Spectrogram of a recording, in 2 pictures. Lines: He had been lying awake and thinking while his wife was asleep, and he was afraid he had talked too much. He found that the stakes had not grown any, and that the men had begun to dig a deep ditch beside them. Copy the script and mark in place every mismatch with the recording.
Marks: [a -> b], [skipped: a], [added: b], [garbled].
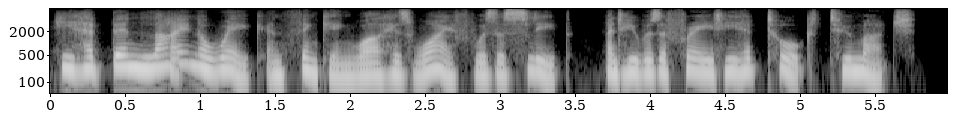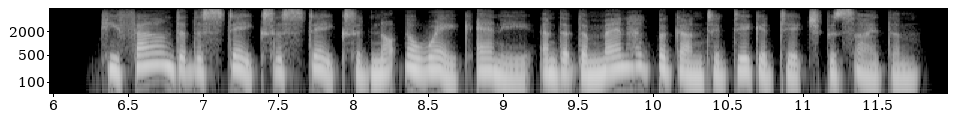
He had been lying awake and thinking while his wife was asleep, and he was afraid he had talked too much. He found that the stakes [added: the stakes] had not [grown -> awake] any, and that the men had begun to dig a [skipped: deep] ditch beside them.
